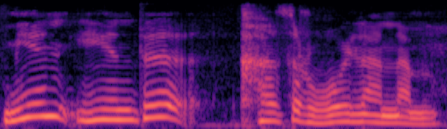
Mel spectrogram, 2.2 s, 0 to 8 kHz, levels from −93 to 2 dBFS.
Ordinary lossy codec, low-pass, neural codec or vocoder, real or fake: none; 7.2 kHz; vocoder, 44.1 kHz, 80 mel bands, Vocos; fake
